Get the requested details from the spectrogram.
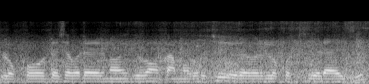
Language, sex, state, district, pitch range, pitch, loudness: Odia, male, Odisha, Khordha, 130-140 Hz, 135 Hz, -12 LUFS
